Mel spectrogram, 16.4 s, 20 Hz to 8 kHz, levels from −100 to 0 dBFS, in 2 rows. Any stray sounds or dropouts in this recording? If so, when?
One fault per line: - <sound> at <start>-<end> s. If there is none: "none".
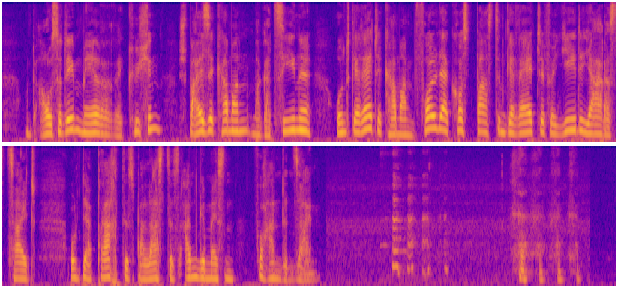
- laugh at 13.2-14.2 s
- laugh at 14.8-15.9 s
